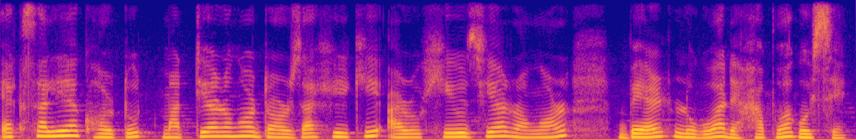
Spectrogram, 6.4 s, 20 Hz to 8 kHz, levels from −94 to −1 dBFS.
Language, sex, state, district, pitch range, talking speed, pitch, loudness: Assamese, female, Assam, Kamrup Metropolitan, 205-255 Hz, 140 wpm, 225 Hz, -16 LUFS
